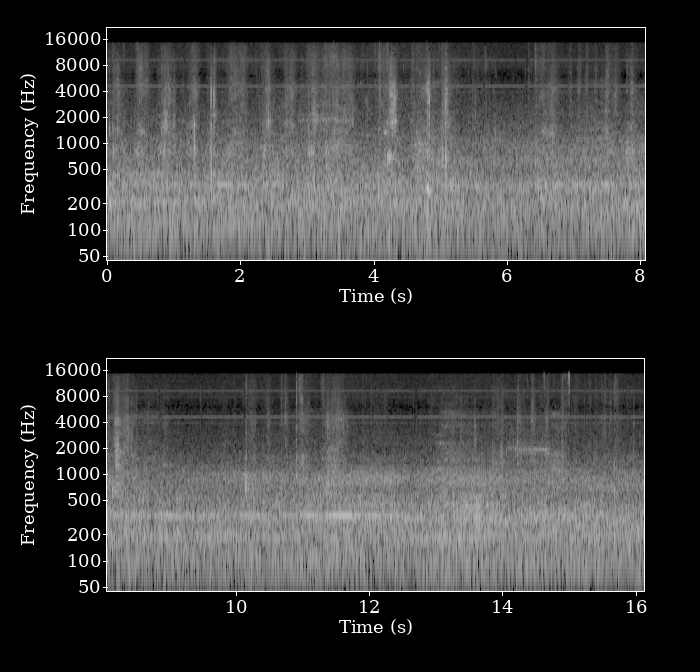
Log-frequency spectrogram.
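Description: A hand mixing and crumbling moistened cuscuz corn flour in a small pot: faint, scattered rustles and soft clicks.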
